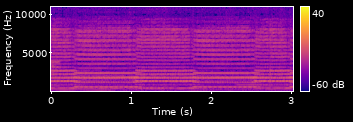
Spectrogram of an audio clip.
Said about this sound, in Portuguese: Quando você tá, tipo, pegando o celular para mandar a mensagem você ouve muita sirene, muito caminhão de bombeiro passando.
